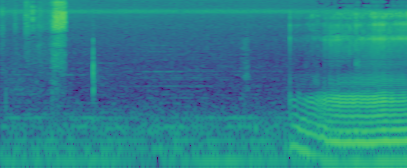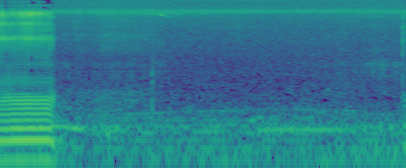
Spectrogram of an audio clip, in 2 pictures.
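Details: Female dog snoring with her eyes open: one drawn-out, buzzing snort-snore lasting under two seconds over quiet room noise.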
